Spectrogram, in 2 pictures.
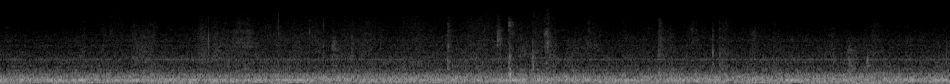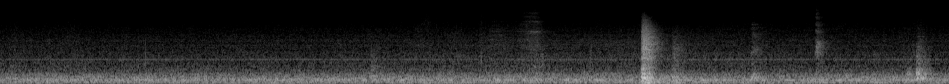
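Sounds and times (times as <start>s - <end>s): steady low hum: 0.0s - 18.9s.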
